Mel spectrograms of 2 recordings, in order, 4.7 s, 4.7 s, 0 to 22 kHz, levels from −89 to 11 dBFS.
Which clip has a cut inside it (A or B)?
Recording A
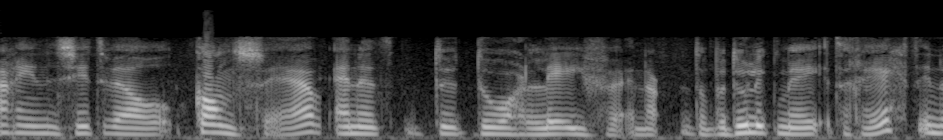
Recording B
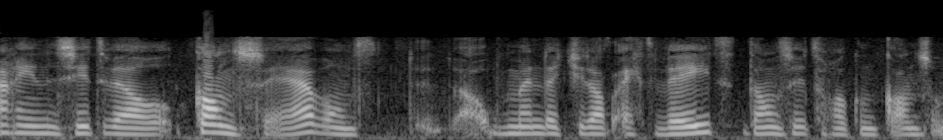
A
